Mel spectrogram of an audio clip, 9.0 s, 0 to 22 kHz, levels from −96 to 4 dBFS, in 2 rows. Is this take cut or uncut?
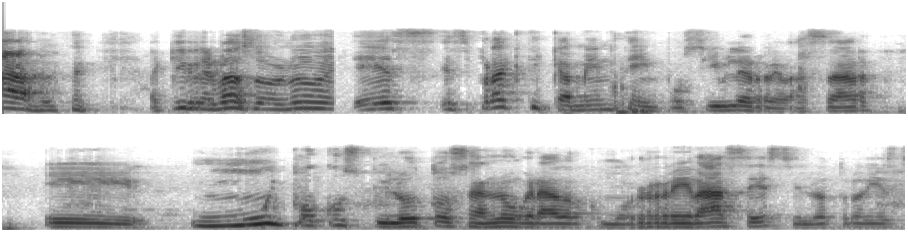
cut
